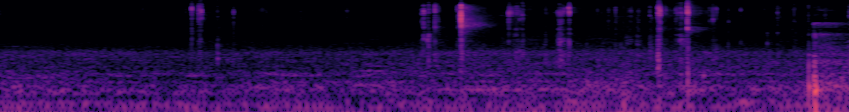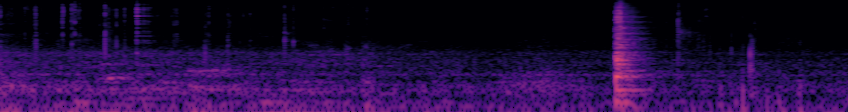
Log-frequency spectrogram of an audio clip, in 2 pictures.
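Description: Shell of a boiled balut duck egg being cracked and picked off by fingers: scattered small cracks and clicks, a cluster of them a few seconds in and a louder crack near the end.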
